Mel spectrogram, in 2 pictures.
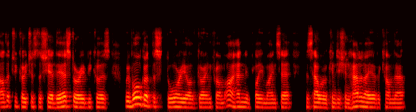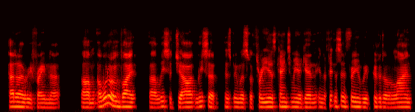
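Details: Adult man speaking; normal voice.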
